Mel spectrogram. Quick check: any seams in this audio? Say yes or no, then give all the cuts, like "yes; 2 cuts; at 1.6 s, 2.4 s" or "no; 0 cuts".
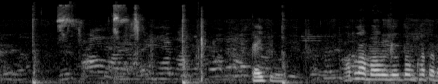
no; 0 cuts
